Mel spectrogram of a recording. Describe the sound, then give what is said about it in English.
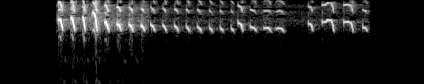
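A rapid, trilling birdlike song of repeated high chirps, evenly pulsed and fairly loud, with a brief pause near the end before a few more notes; a synthetic imitation of a Bengalese finch's song, produced by researchers with a rubber tube and a minimal mathematical model. “The researchers then created what they called a minimal mathematical model that allowed them to mimic bird songs, and, well, here are the results.”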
